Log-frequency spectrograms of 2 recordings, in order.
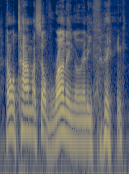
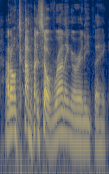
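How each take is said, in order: First: Said in the usual way. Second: Faster, louder, laughing through it; retelling the running joke, laughing; laughing repeat. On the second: Shown as a demonstration. To viewers about not timing his runs, laughing.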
